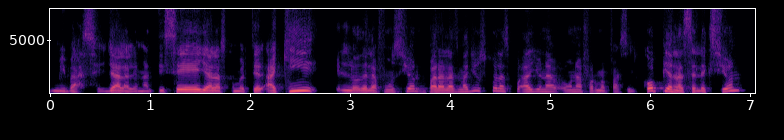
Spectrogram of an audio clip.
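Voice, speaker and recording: A man's voice: a little high, mellow, dry recording, clean studio sound. A man, teaching a step-by-step screen-share lesson and checking in with his students as he goes. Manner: explanatory, addressing students directly with check-in questions. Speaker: instructor. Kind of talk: screen-share tutorial lecture.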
